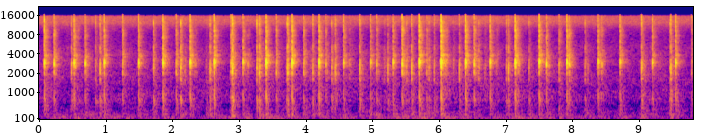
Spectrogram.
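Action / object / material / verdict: tap / small cardboard box / cardboard / none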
